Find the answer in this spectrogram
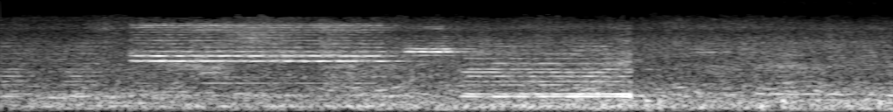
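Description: Vehicle horns sounding in road traffic: a higher horn held for about a second and a half, then a lower horn for about a second, over a steady hum of traffic.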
